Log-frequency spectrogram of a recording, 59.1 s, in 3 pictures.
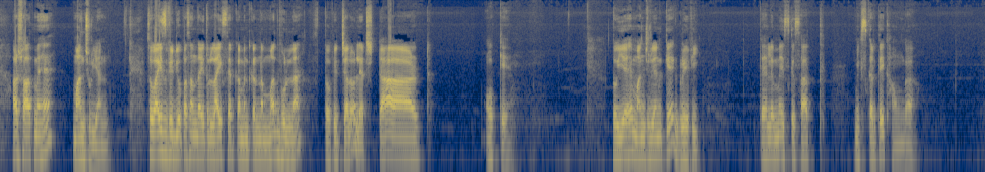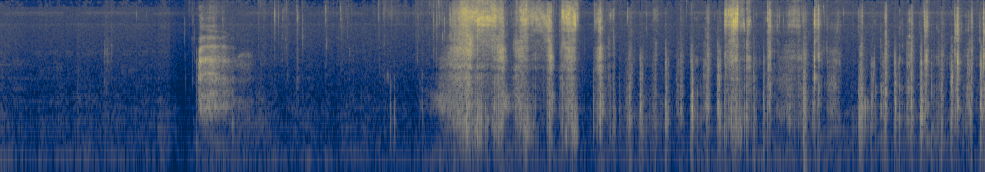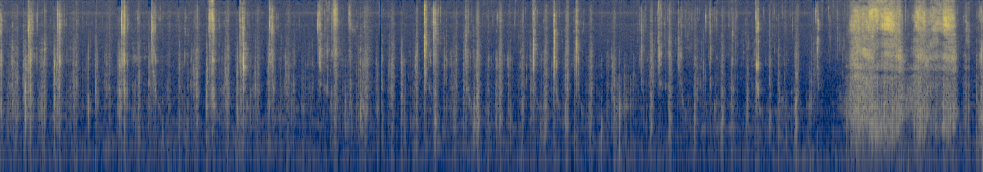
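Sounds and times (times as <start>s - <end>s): chewing and crunching food: 24.8s - 59.0s.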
